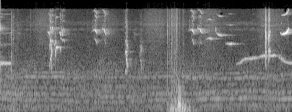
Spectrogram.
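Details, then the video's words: Male brown-chested jungle flycatcher from Bali giving scattered high chips and a long rising whistle. There is a dull thump midway and a steady background hum. "SRDC laen langsung nyaut denger suara burung SIKATAN RIMBA INi"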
